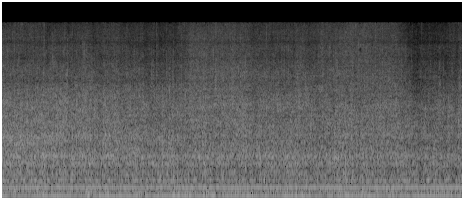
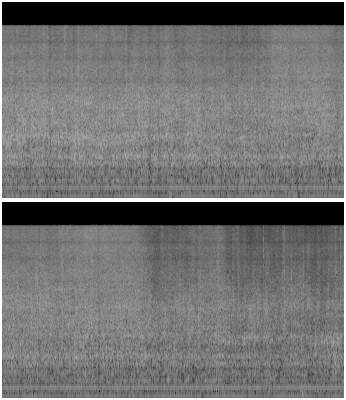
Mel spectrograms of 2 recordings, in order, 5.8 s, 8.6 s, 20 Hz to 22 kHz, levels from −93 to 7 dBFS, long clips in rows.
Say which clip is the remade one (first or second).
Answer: second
